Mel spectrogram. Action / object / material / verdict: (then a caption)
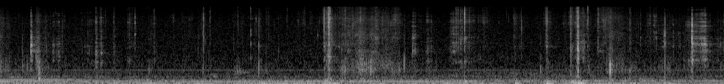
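scrape / bar of soap shaved with a blade / soap / none. A hand-sized solid beige bar of dry soap, held in the hand, is shaved with a snap-off utility knife blade. Crunchy, bright scraping cuts crackle over a steady low hum. Flakes fall onto a pile of shavings.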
